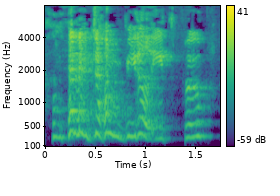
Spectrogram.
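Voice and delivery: giggling through the words; laughing. Real, not acted. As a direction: laugh at the silly fact. Teacher laughing at dung beetle.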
